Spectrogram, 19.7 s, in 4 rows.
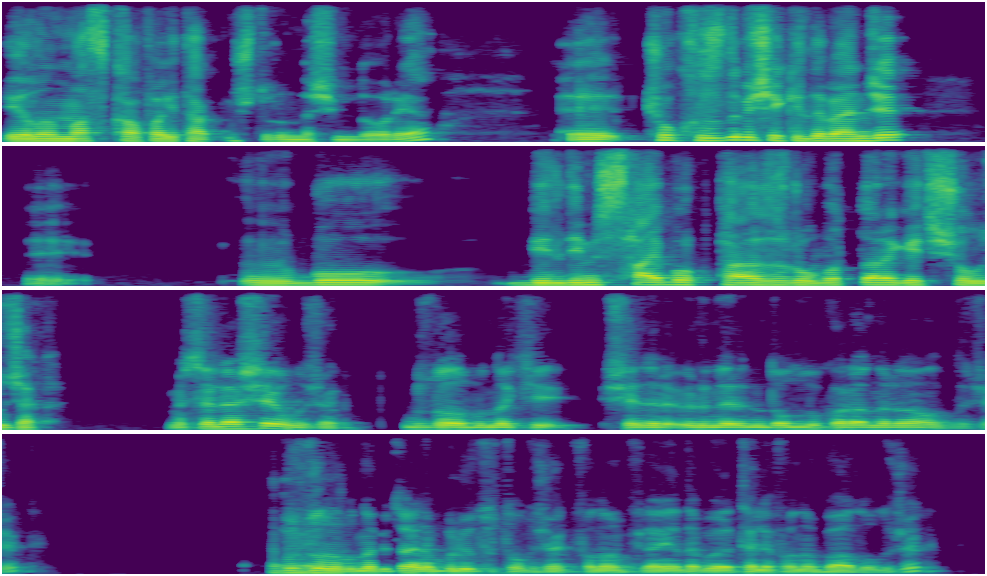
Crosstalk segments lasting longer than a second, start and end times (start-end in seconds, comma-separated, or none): none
